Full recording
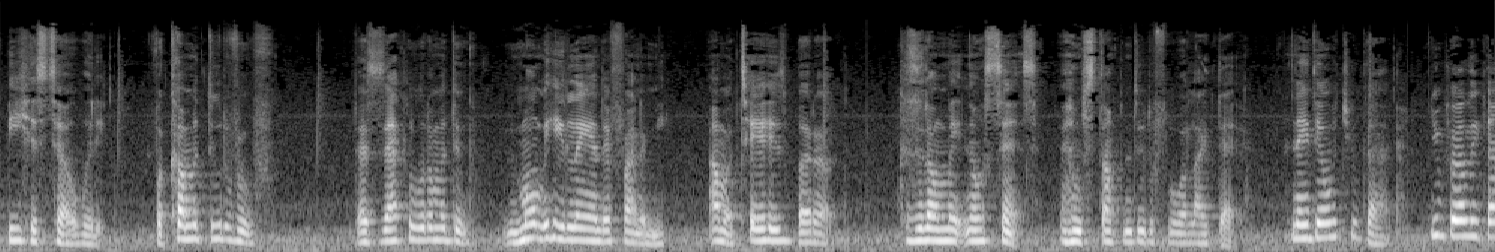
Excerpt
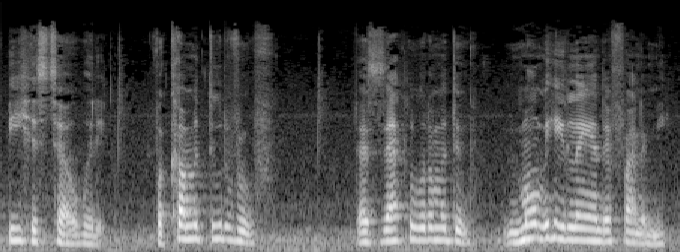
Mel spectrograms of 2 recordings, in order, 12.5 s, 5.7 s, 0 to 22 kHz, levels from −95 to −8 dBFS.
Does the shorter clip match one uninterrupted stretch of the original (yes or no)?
yes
